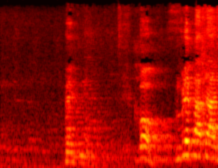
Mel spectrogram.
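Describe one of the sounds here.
An elderly man speaks loudly nearby.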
